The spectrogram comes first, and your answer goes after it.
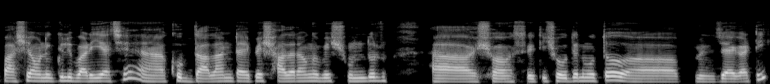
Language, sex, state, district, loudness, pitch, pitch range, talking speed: Bengali, male, West Bengal, Jalpaiguri, -17 LUFS, 150 Hz, 140-160 Hz, 125 wpm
